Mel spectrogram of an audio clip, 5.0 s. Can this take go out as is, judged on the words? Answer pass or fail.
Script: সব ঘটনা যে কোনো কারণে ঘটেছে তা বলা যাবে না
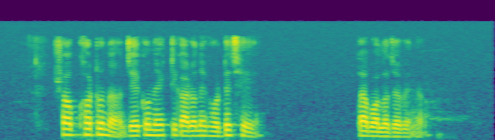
fail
